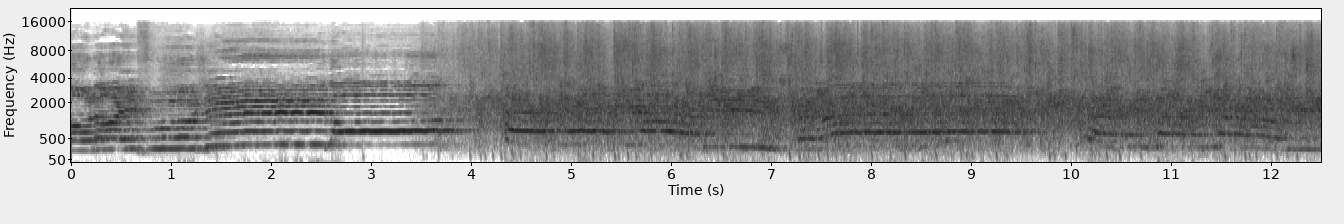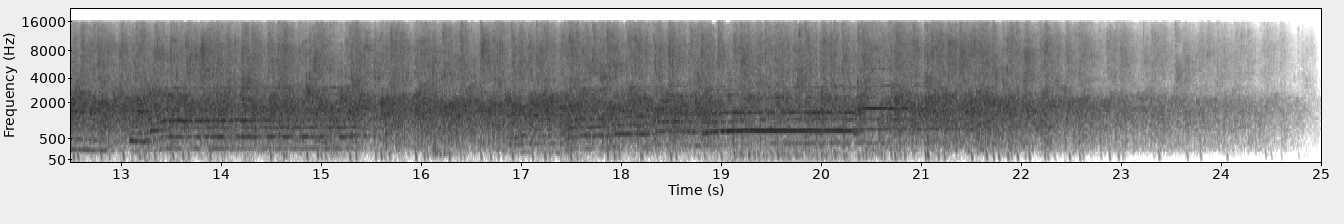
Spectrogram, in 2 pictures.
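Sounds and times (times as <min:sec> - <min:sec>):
audience applauding: 0:03.5 - 0:25.0.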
